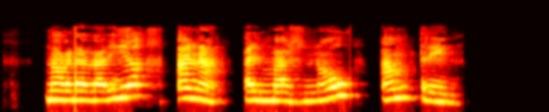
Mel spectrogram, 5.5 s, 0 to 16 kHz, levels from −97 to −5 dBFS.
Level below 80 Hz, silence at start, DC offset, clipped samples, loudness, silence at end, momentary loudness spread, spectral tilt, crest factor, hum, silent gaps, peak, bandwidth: -68 dBFS; 0.45 s; under 0.1%; under 0.1%; -15 LUFS; 0.95 s; 12 LU; -2.5 dB/octave; 16 dB; none; 2.39-2.44 s, 3.72-3.81 s; -2 dBFS; 7.4 kHz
